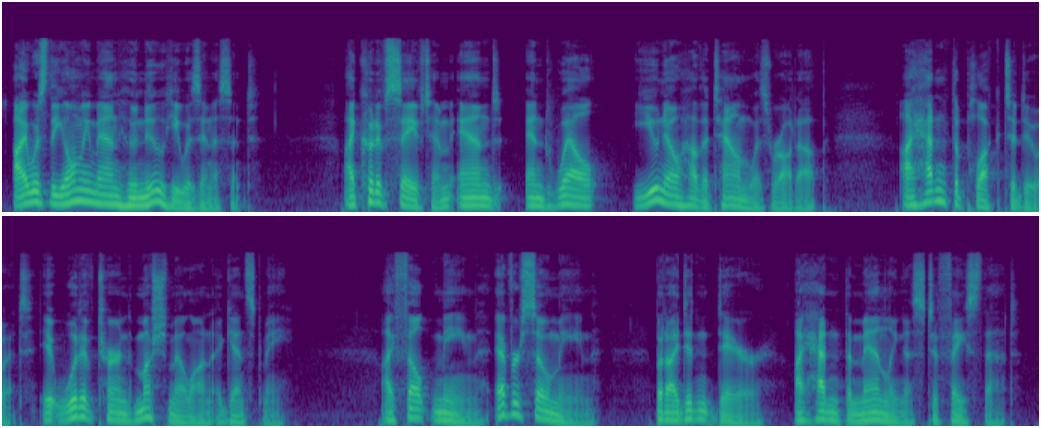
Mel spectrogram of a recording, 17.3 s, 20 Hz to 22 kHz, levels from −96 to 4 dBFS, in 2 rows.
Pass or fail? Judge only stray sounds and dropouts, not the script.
pass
